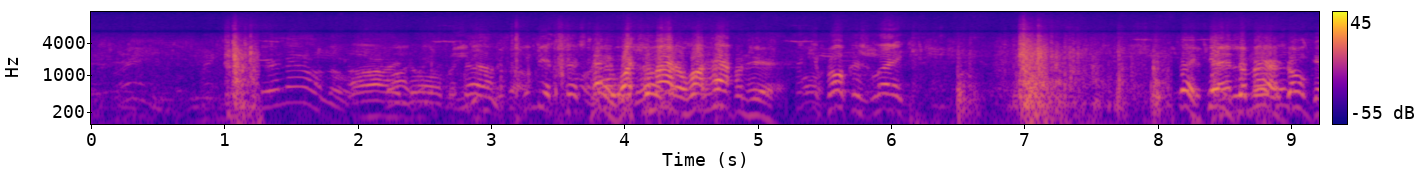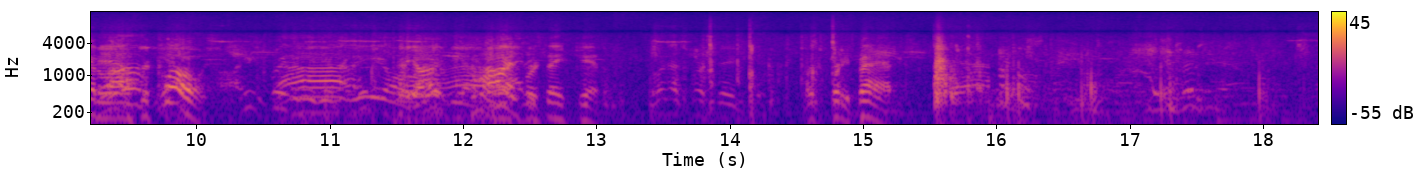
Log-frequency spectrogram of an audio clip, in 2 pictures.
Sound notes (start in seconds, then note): 1.6 talking; 6.8 door slams; 8.3 talking exicitedly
